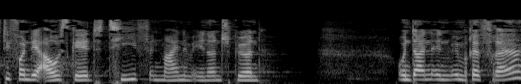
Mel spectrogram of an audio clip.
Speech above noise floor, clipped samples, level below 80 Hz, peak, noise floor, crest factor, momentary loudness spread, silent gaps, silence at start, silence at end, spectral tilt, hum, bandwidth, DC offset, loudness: 35 dB; under 0.1%; -58 dBFS; -6 dBFS; -60 dBFS; 20 dB; 9 LU; none; 0 s; 0 s; -2 dB/octave; none; 8.8 kHz; under 0.1%; -24 LUFS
